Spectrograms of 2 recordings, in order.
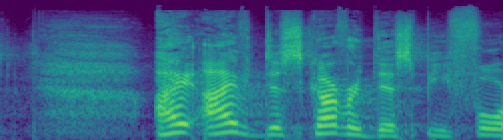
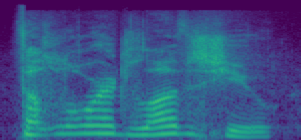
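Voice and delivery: much softer and slow; tender reassurance; 9 dB quieter, slower than usual. Real, not acted. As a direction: reassure them gently. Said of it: "tender reassurance after prayer".

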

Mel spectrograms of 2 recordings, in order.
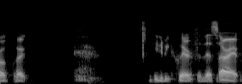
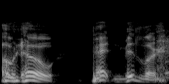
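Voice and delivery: higher-pitched cartoon crook; Snake; 7 semitones higher, slower than usual. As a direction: exclaim it in a high crook voice. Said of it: "your best snake voice".

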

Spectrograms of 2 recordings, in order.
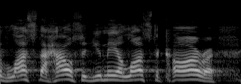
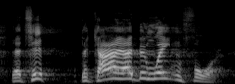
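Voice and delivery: raised, louder burst of excitement; excited exclamation; 5 semitones higher, 7 dB louder than usual. Acted. Blind man hears Jesus is coming, excited. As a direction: blurt it out, thrilled.

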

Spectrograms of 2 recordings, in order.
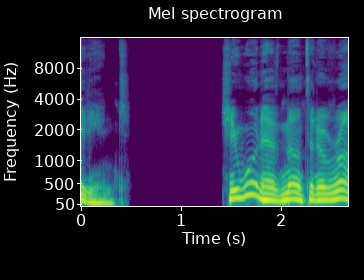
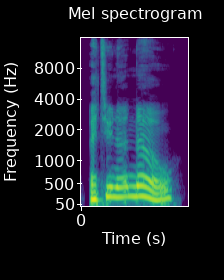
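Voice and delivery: higher-pitched, understated plea of denial; lightly voiced frightened wife, pitched up; frightened cry; 9 semitones higher than usual. A narrator's reading. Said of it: "cried the poor woman, paler than death".

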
